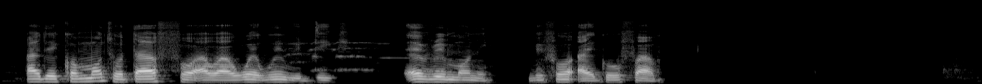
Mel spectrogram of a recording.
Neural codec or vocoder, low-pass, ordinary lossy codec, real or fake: none; none; none; real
